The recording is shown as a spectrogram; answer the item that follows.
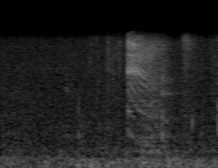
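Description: Silver spotted tabby kitten giving a single short, high meow that falls in pitch, a little after a second in.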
